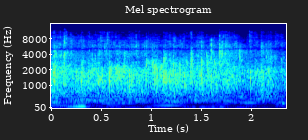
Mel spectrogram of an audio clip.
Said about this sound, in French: applaudissez un petit peu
